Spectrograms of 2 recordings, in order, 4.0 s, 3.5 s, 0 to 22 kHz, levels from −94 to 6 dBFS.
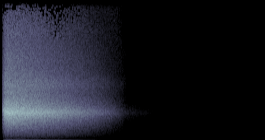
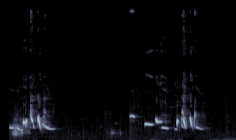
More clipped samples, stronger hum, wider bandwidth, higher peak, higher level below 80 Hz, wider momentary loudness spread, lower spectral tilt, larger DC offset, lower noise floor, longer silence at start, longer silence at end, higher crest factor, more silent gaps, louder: neither; neither; about the same, over 20 kHz vs over 20 kHz; about the same, -10 dBFS vs -12 dBFS; second, under -90 dBFS vs -84 dBFS; first, 21 LU vs 14 LU; second, 7.5 dB/octave vs 3.5 dB/octave; neither; first, under -90 dBFS vs -78 dBFS; about the same, 0.05 s vs 0.15 s; first, 2.45 s vs 0.5 s; about the same, 22 dB vs 20 dB; neither; about the same, -23 LUFS vs -25 LUFS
